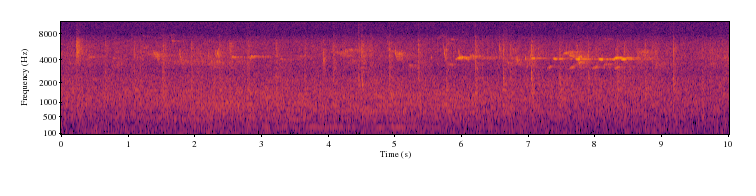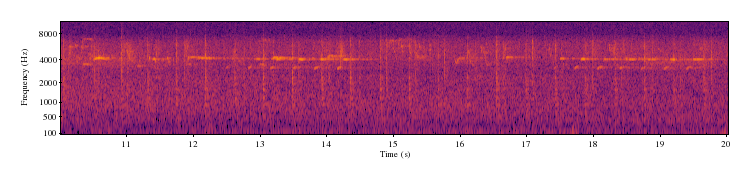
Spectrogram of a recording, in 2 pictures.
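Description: Songbirds singing: many short high chirps and thin, level trills, more of them from about six seconds in, over a steady low background rumble.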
